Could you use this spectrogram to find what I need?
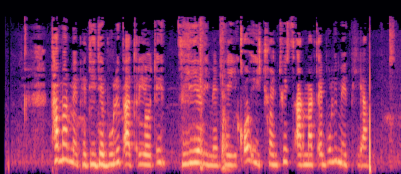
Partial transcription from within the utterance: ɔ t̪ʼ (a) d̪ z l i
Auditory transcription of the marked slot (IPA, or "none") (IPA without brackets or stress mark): i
